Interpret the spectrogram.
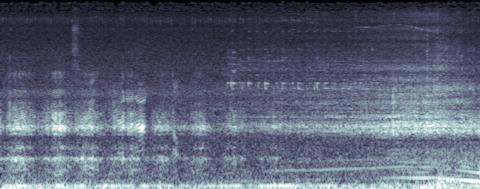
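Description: Rally car engine approaching over a steady low rumble, its note rising slowly from about halfway through and dropping sharply near the end as the car goes by.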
